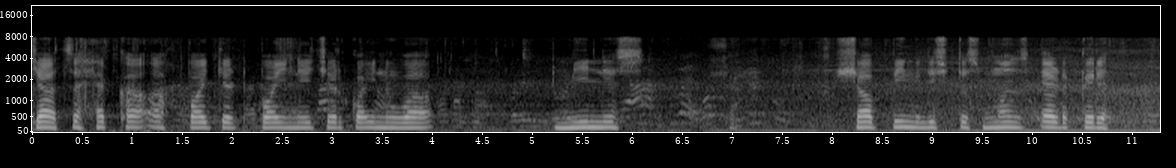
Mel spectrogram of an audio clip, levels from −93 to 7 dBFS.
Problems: background sounds at intervals, background conversations at intervals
